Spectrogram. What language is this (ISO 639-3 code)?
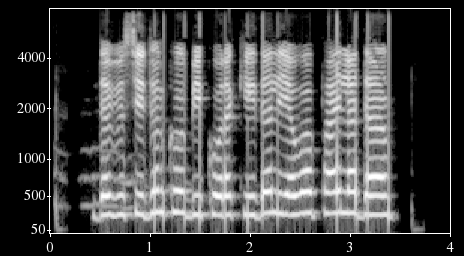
pus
